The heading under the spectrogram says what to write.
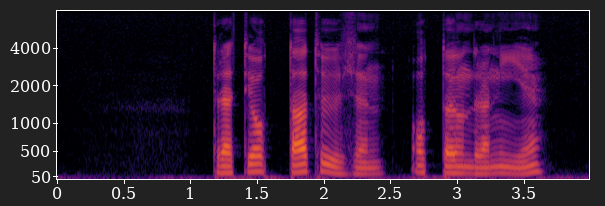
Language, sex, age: Swedish, male, 23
